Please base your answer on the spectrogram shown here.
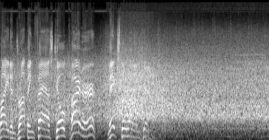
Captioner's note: applause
